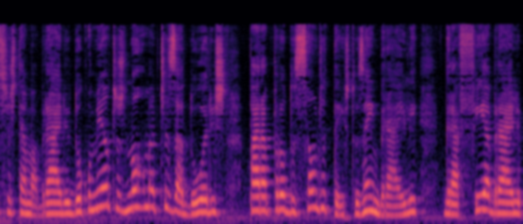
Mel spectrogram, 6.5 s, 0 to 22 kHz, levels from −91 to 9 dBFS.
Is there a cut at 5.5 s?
no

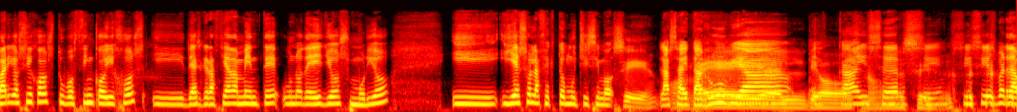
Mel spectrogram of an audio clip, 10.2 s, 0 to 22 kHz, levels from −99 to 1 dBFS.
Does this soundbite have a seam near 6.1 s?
yes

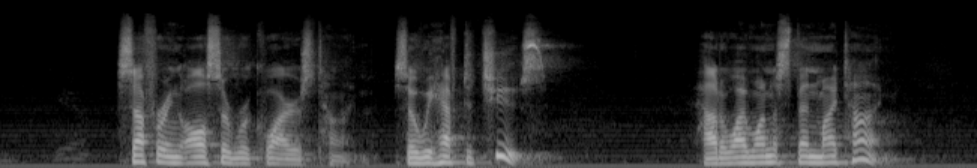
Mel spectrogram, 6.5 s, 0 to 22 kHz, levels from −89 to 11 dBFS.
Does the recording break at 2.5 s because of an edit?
yes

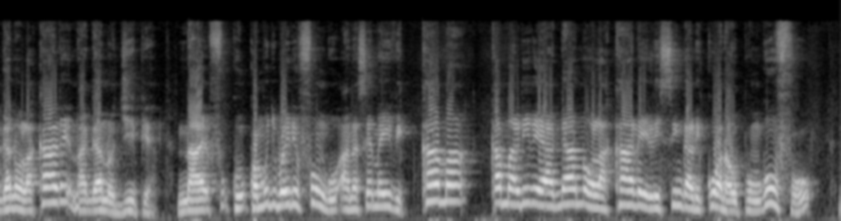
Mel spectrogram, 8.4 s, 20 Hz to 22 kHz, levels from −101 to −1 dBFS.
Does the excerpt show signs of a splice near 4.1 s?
no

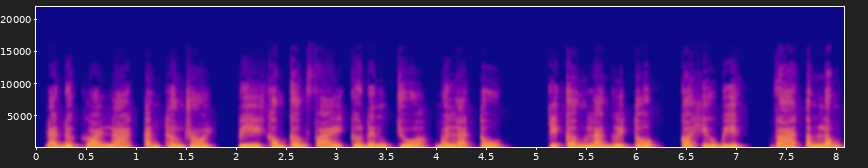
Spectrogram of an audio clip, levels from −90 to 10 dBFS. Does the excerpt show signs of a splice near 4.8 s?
no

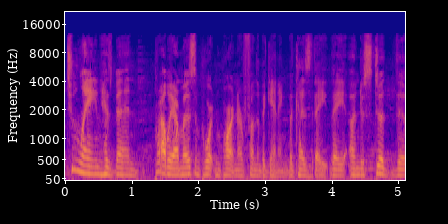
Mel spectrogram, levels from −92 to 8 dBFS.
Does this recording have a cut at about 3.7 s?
yes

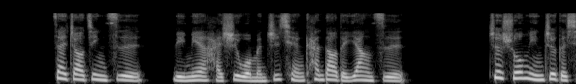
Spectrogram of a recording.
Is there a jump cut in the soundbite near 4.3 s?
yes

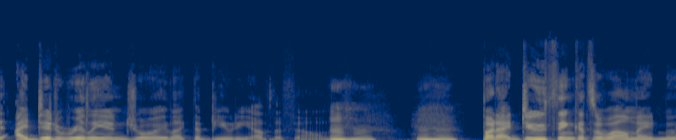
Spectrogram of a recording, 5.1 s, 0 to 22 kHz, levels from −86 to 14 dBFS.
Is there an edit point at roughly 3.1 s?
yes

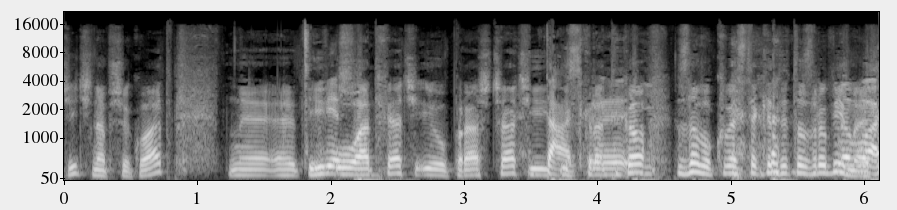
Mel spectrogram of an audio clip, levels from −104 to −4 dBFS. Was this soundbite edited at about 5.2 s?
no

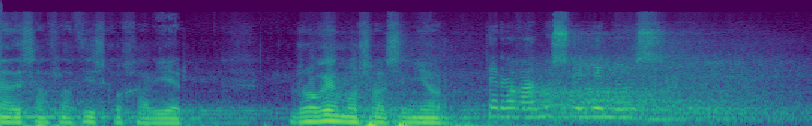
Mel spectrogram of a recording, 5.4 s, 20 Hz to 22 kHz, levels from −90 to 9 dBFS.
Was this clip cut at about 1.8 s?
yes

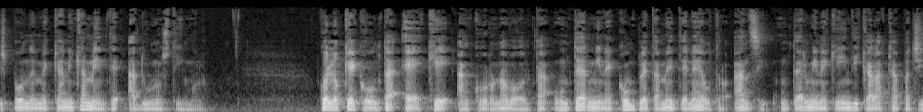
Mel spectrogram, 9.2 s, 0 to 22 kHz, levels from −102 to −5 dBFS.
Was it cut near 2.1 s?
no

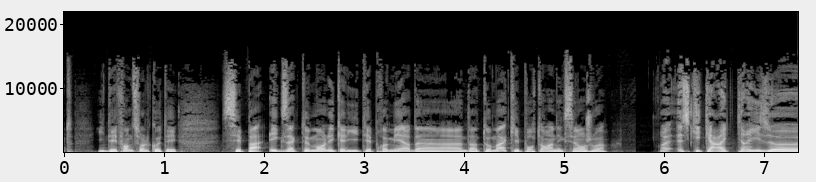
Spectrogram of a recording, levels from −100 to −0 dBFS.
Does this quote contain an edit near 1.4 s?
no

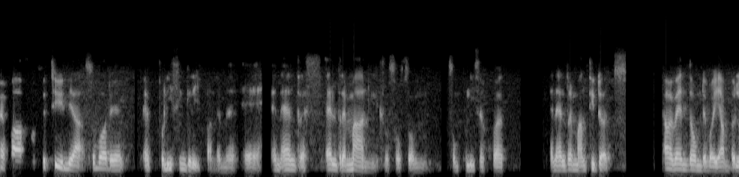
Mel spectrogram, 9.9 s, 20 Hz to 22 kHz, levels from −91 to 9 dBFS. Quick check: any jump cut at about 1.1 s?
no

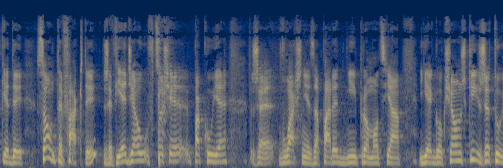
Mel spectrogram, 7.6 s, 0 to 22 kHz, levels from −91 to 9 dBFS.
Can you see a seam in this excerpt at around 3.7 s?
no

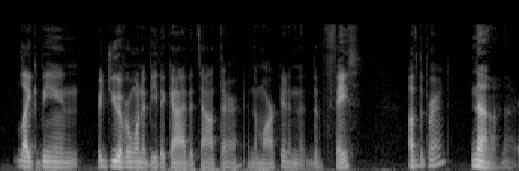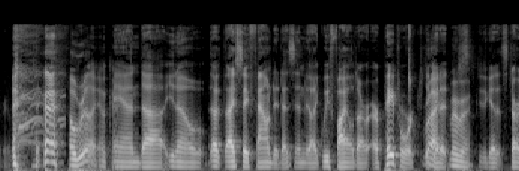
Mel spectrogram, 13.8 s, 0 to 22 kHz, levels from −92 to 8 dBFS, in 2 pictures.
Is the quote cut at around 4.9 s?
no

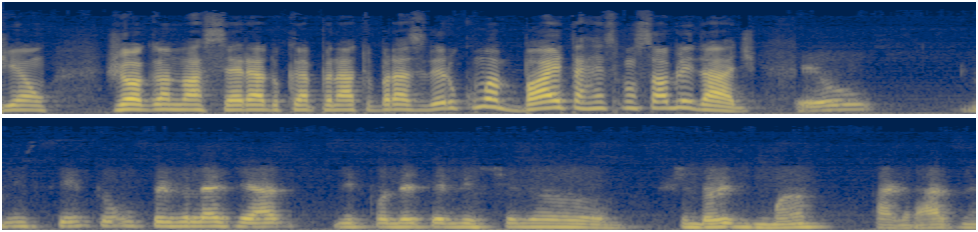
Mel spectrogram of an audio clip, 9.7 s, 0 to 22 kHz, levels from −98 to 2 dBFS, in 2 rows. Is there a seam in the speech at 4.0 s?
yes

